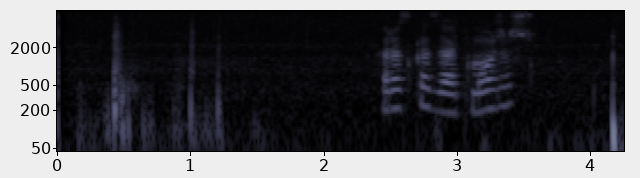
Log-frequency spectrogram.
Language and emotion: Russian, neutral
